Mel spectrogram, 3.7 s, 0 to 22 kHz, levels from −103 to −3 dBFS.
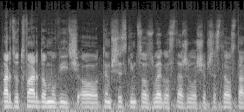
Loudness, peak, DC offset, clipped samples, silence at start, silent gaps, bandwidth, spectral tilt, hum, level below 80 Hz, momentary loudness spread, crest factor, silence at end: -20 LUFS; 0 dBFS; under 0.1%; under 0.1%; 0 s; none; 14 kHz; -5.5 dB/octave; none; -42 dBFS; 8 LU; 20 dB; 0 s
